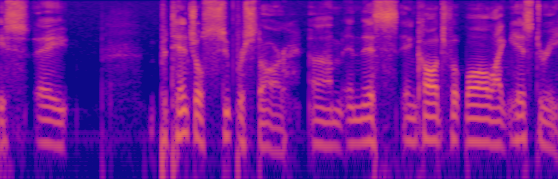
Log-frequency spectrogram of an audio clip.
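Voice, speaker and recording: A man's medium-pitched voice, dark and mellow in tone, with fairly even intonation and a dry, close sound free of echo. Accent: Southern US. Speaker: podcast co-host.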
